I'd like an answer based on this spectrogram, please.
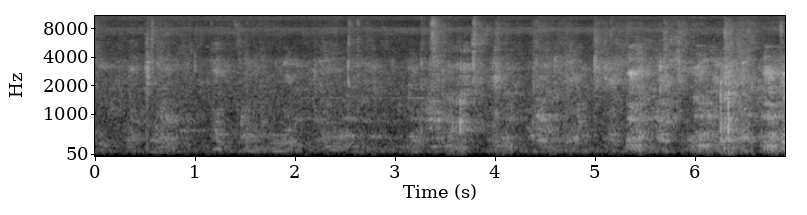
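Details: Pigs in a pen where two sows have just farrowed: rapid, uneven grunting and squealing bursts, loudest near the end, overlapped by a man's steady commentary.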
